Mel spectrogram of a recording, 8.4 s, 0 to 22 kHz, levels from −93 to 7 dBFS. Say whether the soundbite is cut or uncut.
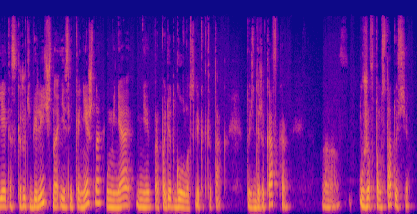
cut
